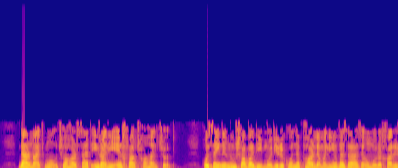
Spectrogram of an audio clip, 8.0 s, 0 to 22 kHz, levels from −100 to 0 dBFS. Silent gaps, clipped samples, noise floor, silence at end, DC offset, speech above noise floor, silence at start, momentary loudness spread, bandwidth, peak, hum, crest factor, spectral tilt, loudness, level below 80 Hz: none; under 0.1%; -57 dBFS; 0 s; under 0.1%; 41 dB; 0.4 s; 8 LU; 6.4 kHz; 0 dBFS; none; 16 dB; -4.5 dB/octave; -16 LUFS; -54 dBFS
